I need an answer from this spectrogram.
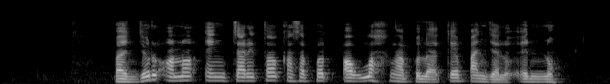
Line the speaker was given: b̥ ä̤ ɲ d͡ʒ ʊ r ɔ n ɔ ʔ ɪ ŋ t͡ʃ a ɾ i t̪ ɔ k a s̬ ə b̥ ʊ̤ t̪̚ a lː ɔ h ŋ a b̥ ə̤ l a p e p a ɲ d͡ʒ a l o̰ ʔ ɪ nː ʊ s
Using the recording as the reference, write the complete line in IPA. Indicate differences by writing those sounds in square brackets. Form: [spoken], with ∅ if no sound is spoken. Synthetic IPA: b̥ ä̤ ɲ d͡ʒ ʊ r ɔ n ɔ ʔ ɪ ŋ t͡ʃ a ɾ i t̪ ɔ k a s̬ ə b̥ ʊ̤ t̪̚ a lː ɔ h ŋ a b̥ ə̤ l a [k] e p a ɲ d͡ʒ a l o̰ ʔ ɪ nː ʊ [h]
